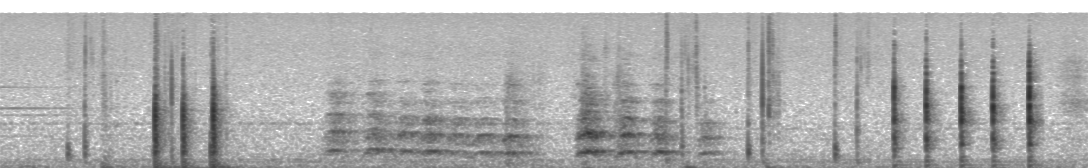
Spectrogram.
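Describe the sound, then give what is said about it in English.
Sharp raps on an apartment door come in a quick burst of three, then a steadier run of five later on, with a dog's drawn-out barks or whines sounding in between. “Is your plan just to knock on every door until we find them?”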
